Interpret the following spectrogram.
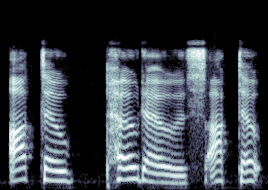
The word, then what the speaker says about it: octopodes: well, just remember, uh, it's Greek, so it doesn't follow Latin rules. Octopodos, yeah, nerdy's right. That's correct.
